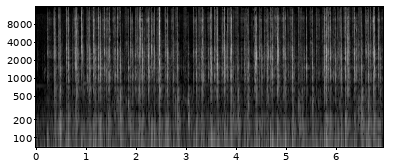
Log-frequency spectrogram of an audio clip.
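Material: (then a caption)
Plastic. Fingertips with long nails type fast on a backlit optical linear plastic mechanical keyboard with white and blue plastic keycaps. A rapid, continuous stream of short, bright plastic clacks rides over a soft low thump from each keystroke, every key dying away almost instantly.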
